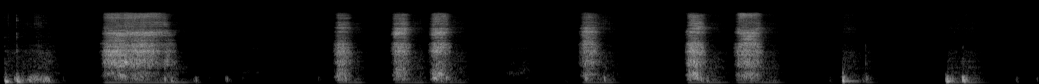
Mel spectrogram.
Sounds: Sniff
